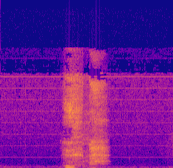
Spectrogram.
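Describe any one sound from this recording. A young man calls out briefly.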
